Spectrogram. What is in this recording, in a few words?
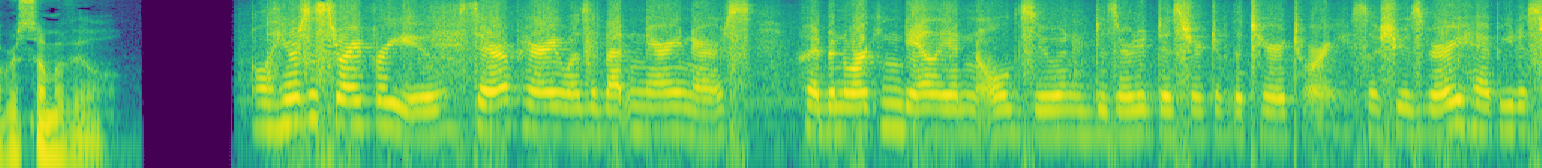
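michigan, International Dialects of English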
